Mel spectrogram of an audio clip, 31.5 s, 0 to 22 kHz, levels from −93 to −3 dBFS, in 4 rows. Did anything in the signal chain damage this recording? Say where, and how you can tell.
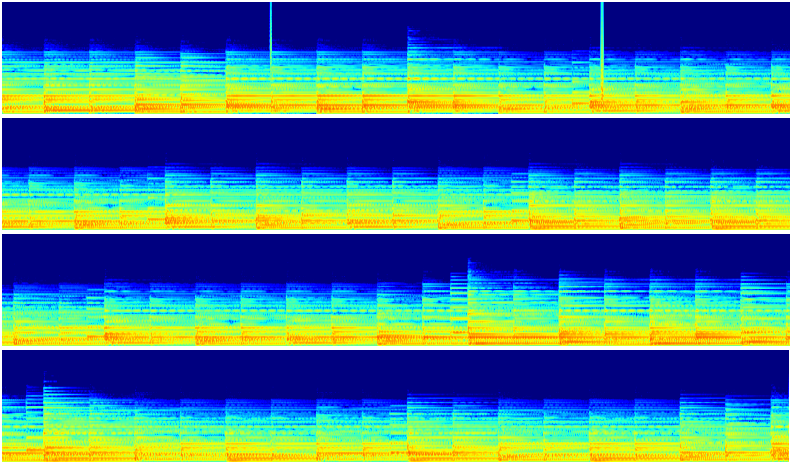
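Yes: two sharp snaps sit on top of the sound at 2.69 s and 6.00 s, likely an electrical switching spike from nearby arcing picked up in the analogue wiring.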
